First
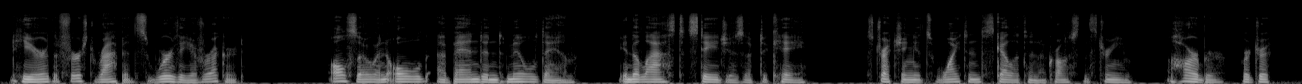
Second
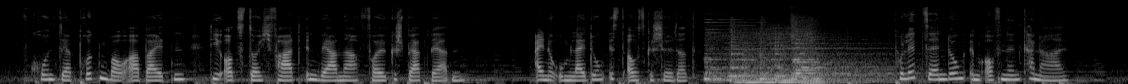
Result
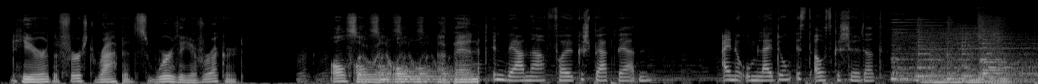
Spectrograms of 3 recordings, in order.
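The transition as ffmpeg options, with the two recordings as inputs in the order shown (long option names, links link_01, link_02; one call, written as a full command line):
ffmpeg -i cue0.wav -i cue1.wav -filter_complex "[0:a]asplit=3[link_01][link_02][link_03];[link_01]afade=type=out:start_time=2.96:duration=0.02[link_04];[link_02]aecho=1:1:226|452|678|904|1130|1356|1582|1808:0.473|0.274|0.159|0.0923|0.0535|0.0311|0.018|0.0104,afade=type=in:start_time=2.96:duration=0.02,afade=type=out:start_time=4.78:duration=0.02[link_05];[link_03]afade=type=in:start_time=4.78:duration=0.02[link_06];[link_04][link_05][link_06]amix=inputs=3:normalize=0,apad=whole_dur=10.38,atrim=end=10.38,atrim=end=4.782[link_07];[1:a]atrim=start=2.908:end=8.51[link_08];[link_07][link_08]acrossfade=duration=0.004:curve1=hsin:curve2=hsin" out.wav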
